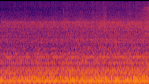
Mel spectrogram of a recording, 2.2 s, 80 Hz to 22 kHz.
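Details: Phase converter running as background power in a shop with a Delta 12 in 33-892 radial arm saw. A steady, unwavering electrical hum with constant pitch and no rattles or surging; normal running hum.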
